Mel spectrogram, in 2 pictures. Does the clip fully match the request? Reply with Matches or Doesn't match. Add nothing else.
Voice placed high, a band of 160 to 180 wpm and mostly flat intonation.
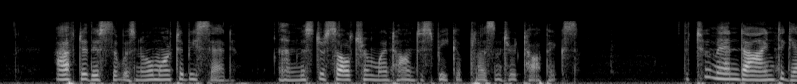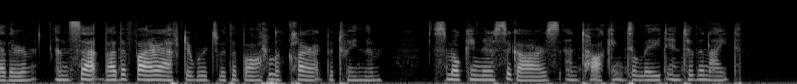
Matches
